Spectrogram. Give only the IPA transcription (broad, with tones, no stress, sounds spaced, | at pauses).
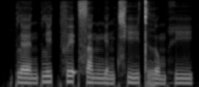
p l ɛː˨˩ n p l i˥˩ t̚ f e˥˩ ʔ s a˧ n ŋ e˩˦ n t͡ɕʰ iː˧ t r o˩˦ m h iː˧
